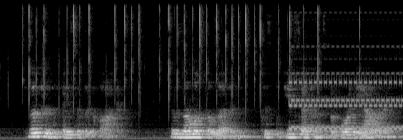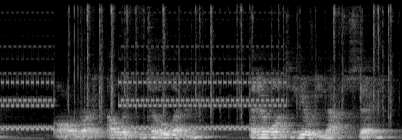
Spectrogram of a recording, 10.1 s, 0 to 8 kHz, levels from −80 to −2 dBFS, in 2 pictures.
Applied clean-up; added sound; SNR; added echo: none; Telephone / Typing; 15 dB; reverberation time 0.7 s.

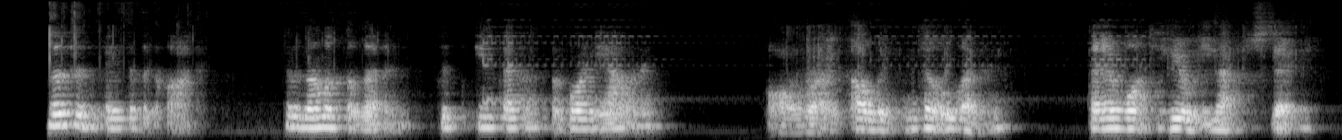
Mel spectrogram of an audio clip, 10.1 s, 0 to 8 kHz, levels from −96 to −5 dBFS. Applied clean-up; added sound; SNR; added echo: neural mask model DeepFilterNet 3.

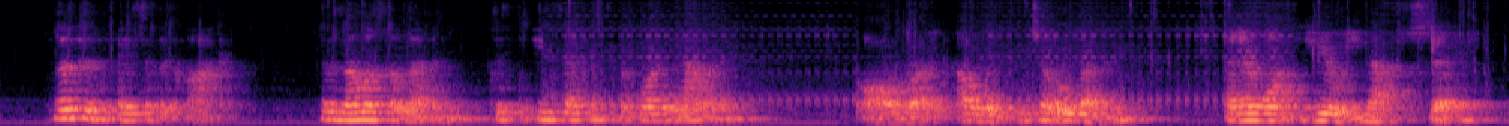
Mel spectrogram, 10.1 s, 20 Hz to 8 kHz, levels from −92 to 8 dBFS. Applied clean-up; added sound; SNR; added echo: neural separator model SepFormer DNS4.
